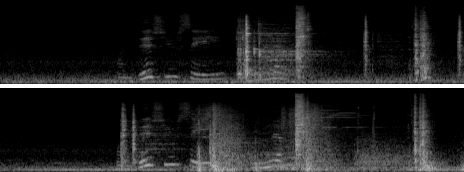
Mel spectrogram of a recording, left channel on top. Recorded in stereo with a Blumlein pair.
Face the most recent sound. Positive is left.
turn(degrees=-40)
